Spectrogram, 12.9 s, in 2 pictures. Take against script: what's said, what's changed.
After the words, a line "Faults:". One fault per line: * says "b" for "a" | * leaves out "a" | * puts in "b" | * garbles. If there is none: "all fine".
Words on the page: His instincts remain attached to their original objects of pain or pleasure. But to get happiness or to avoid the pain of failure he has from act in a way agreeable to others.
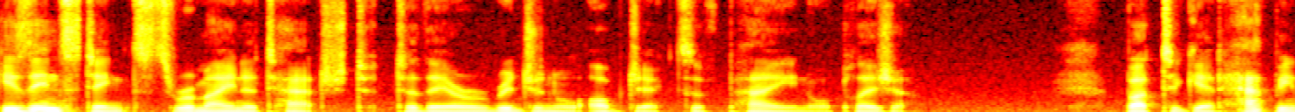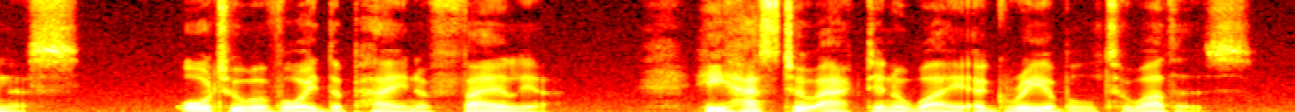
His instincts remain attached to their original objects of pain or pleasure. But to get happiness or to avoid the pain of failure he has to act in a way agreeable to others.
Faults:
* says "to" for "from"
